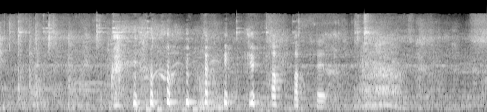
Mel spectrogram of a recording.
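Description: Pug yapping in a quick run of about ten short, rising yips over about two seconds, starting about a second in, while it plays rough with another animal.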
